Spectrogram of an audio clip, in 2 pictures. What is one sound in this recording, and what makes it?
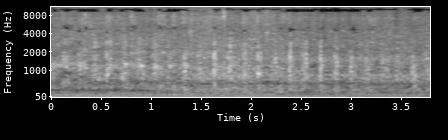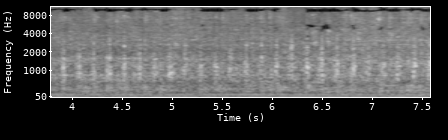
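Metal tracks clank and squeak as a crawler tractor moves.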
